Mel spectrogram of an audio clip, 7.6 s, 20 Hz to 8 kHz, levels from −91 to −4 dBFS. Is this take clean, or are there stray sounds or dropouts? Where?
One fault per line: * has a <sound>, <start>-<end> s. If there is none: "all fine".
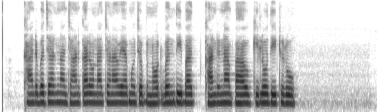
all fine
